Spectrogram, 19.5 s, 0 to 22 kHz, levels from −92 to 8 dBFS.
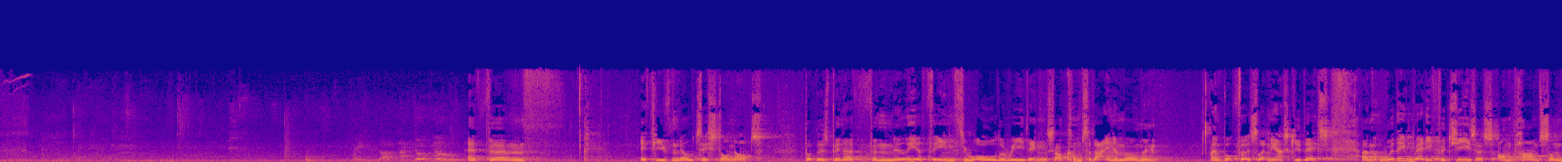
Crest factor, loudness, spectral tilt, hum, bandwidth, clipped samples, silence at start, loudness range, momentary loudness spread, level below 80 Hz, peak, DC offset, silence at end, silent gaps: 18 dB; -27 LUFS; -4 dB/octave; none; 13 kHz; under 0.1%; 0 s; 19 LU; 21 LU; -58 dBFS; -10 dBFS; under 0.1%; 0 s; none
